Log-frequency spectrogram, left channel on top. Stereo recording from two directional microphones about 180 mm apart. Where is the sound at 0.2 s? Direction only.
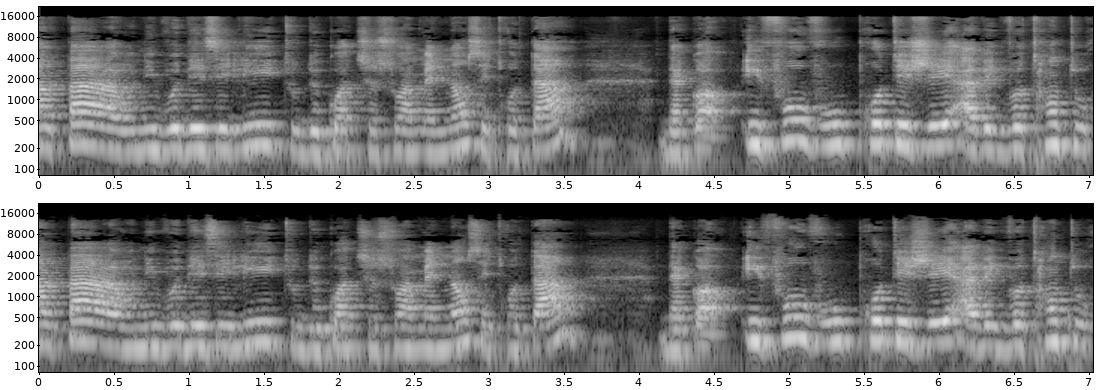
50° left (ahead or behind).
